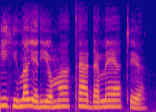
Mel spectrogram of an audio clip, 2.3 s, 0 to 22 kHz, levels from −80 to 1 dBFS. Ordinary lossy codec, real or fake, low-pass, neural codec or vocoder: none; fake; none; codec, 44.1 kHz, 1.7 kbps, Pupu-Codec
